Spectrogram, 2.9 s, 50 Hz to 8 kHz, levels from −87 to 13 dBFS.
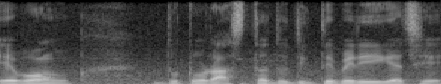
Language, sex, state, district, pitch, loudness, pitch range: Bengali, male, West Bengal, North 24 Parganas, 105 Hz, -18 LUFS, 105-110 Hz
